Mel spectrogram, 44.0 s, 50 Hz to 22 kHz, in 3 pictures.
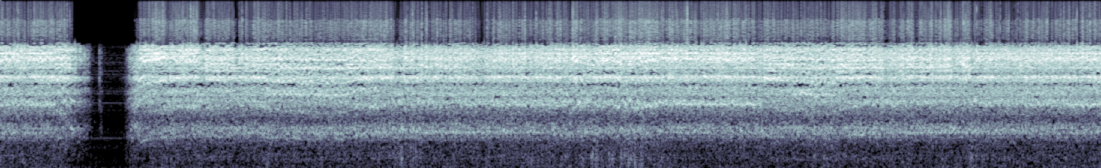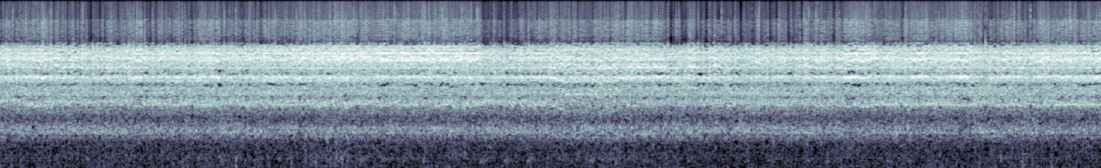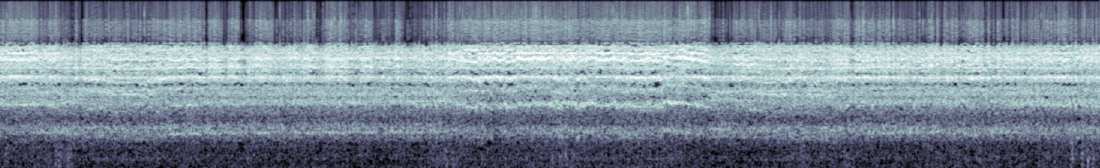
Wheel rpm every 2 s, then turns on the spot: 100, 220, 230, 230, 230, 230, 230, 230, 230, 230, 220, 230, 240, 240, 230, 220, 230, 220, 220, 210, 230, 230.
none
